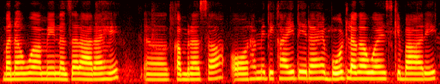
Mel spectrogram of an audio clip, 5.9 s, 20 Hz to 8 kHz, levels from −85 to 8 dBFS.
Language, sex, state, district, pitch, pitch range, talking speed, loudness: Hindi, female, Madhya Pradesh, Bhopal, 210 Hz, 200-225 Hz, 235 wpm, -16 LUFS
